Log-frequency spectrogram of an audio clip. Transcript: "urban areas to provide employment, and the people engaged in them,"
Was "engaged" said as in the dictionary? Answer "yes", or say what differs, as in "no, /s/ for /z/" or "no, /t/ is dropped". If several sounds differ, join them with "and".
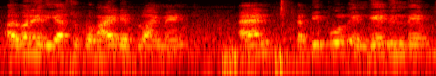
no, /d/ is dropped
